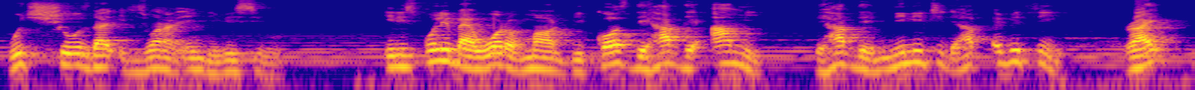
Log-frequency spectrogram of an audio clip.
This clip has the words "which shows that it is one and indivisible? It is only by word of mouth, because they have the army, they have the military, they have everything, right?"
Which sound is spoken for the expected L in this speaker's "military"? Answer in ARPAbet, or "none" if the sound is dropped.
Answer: N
